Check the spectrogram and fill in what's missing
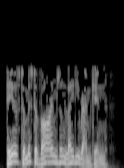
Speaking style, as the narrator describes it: in a clear, sincere voice

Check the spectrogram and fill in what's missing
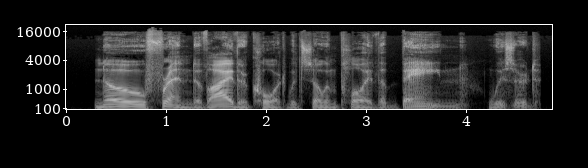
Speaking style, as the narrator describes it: the Gruff growled

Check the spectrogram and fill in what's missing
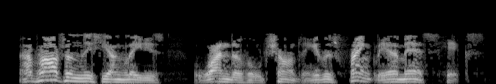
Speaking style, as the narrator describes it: he said sharply

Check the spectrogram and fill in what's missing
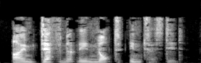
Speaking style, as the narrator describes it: said Harry firmly

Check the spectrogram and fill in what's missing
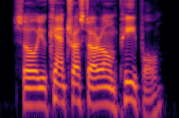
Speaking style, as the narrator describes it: he said

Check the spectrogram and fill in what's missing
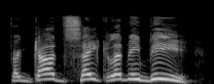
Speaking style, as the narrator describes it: cried Montag passionately

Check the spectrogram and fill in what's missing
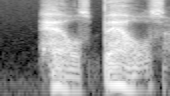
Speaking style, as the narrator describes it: I muttered, frustrated

